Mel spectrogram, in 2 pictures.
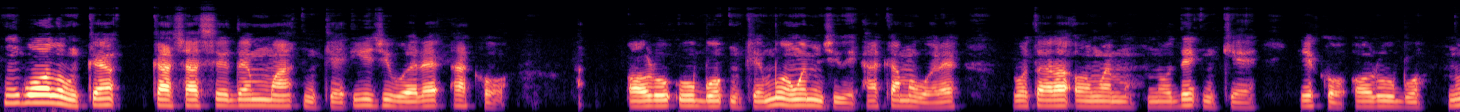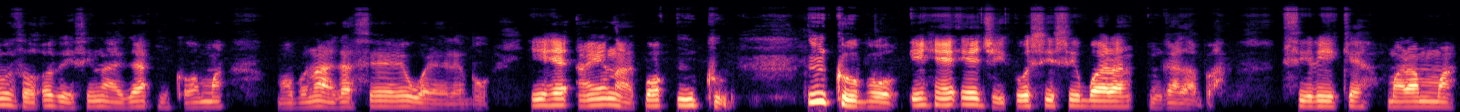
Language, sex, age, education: Igbo, male, 46-60, tertiary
